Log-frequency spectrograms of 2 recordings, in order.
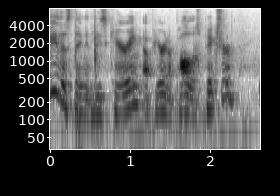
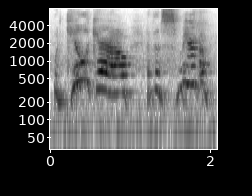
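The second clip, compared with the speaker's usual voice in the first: lightly voiced high, indignant Apollo; a hint of a scandalized god; outraged Apollo. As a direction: play Apollo as mock-shocked, voice squeaking up. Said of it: "He was like".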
